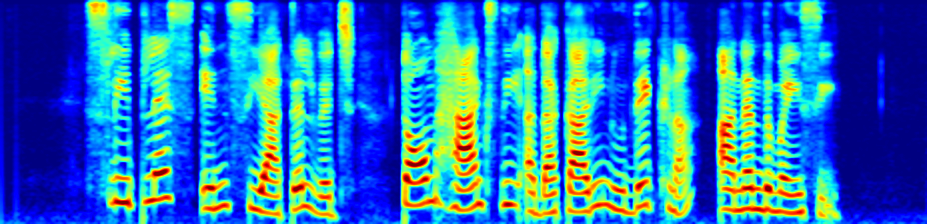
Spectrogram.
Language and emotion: Punjabi, happy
